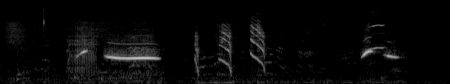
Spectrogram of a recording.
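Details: Pet ringneck parakeet, a rescue bird from India, in a happy mood: a drawn-out steady whistle, then a burst of three or four quick rising squeaky sweeps, ending with a shorter whistle.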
